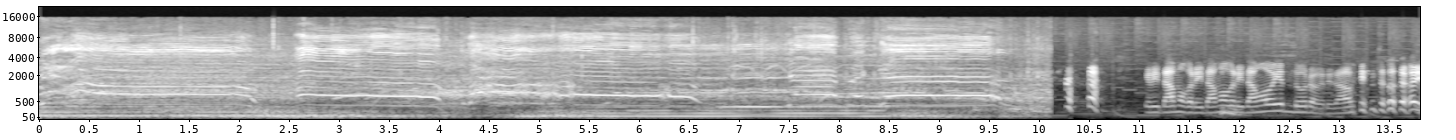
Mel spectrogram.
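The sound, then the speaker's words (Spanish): A large audience screams and cheers loudly in a sustained, roaring burst for about ten seconds at the announcement of a free video game, then it cuts off and a single voice starts talking. “Gritamos bien duro. Okay, gritamos por God of War, pero gritamos más porque fue gratis.”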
